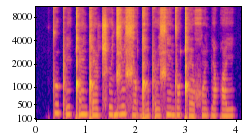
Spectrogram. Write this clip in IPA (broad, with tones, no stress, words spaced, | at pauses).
tʷɨ˦pʼi˨ǃʼẽ˦ǃʼe˨ ʈ͡ʂʰɨ˨d͡ʑɨ˦ ɕɤ˨ɡ͡ǃe˨pʼɨ˨ ɕĩ˦do˦ǃʰe˨ χʷĩ˦pi˦qʷi˦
